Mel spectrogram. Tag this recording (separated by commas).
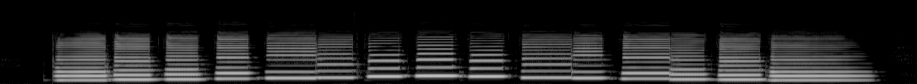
Wind instrument, Musical instrument, Music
